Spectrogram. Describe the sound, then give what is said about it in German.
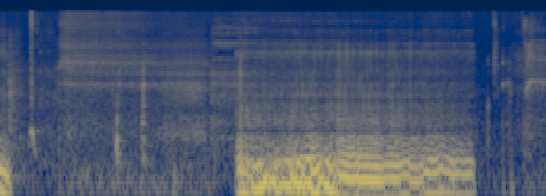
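A voice imitates one long, loud, rasping snore lasting a couple of seconds, mimicking a colleague who fell asleep and snored loudly during a concert. It is preceded by a few faint breathy sniffs and followed by quiet. “Da war einfach der Kollege, der das offenbar auch nicht auf dem Schirm hatte, wie lange wir rumsitzen, eingepennt und schnarchte derartig laut, dass wir uns wirklich genötigt fühlen, von beiden Seiten, der saß in der Mitte,”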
